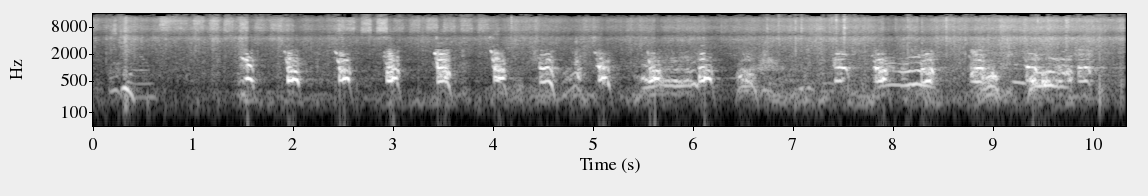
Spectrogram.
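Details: Treeing a raccoon at a new hunting spot, four coonhounds (two walkers aged eight months and five years, an 18-month bluetick, a six-year black and tan) bark steadily, roughly two barks a second, some bawling notes overlapping.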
